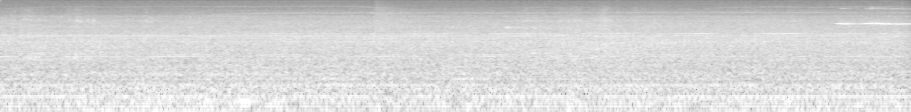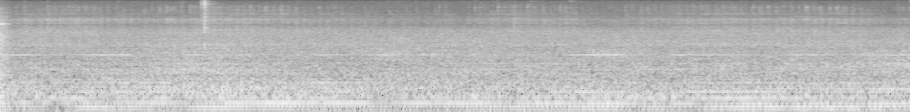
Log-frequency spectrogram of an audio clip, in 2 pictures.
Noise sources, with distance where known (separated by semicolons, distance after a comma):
engine of unclear size; unidentified alert signal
